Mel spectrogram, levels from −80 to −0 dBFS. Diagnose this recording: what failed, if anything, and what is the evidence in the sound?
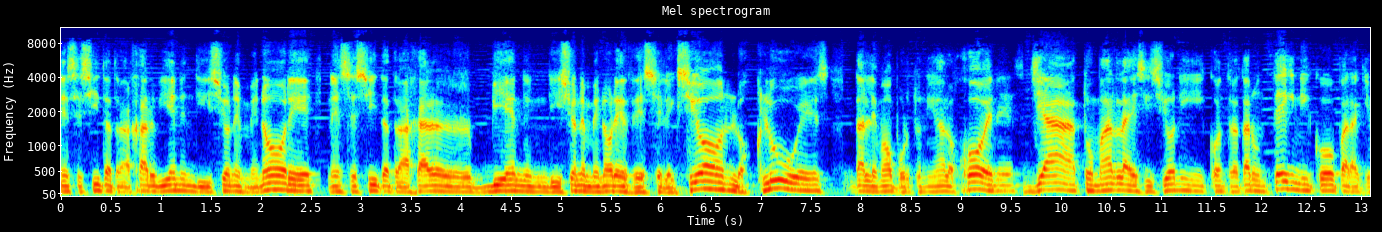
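Nothing failed; no fault is audible anywhere here.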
